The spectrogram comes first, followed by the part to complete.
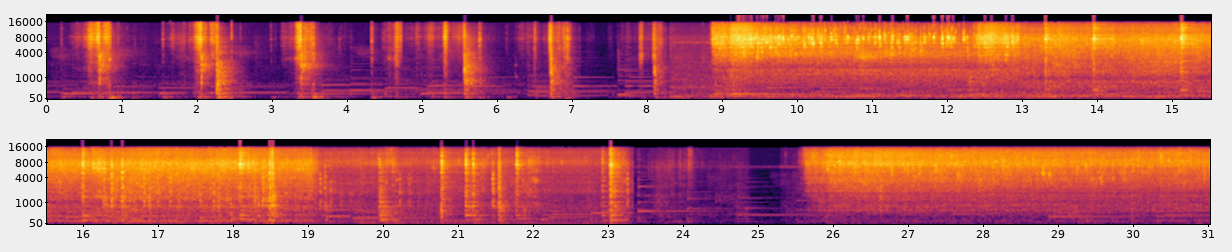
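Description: A kitchen knife chopping peeled potatoes on a wooden cutting board in a series of sharp strokes, then potato strips sizzling steadily in hot oil in a wok. After a few knocks and a short quiet gap, bitter gourd pieces sizzle as they fry in oil, with soft background music throughout.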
